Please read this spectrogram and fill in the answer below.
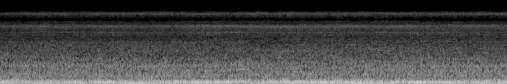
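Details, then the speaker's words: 25-ton Lennox unit not cooling, serving a basketball gym, 100 degrees out; blower wheel spun: smooth, even low rumble as it coasts, no grinding; blower bearings sound normal. "right so our blower section spins freely I don't hear any grinding or anything from the bearings"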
